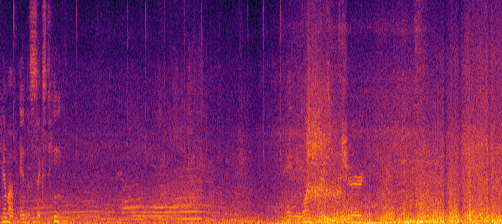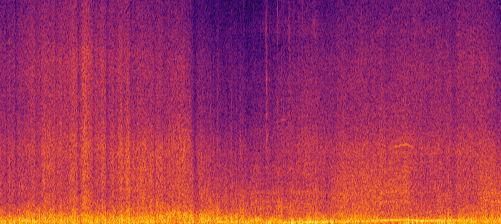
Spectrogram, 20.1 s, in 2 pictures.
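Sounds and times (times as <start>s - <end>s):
car engine running under load: 0.0s - 20.0s
wind buffeting microphone: 0.0s - 20.0s.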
